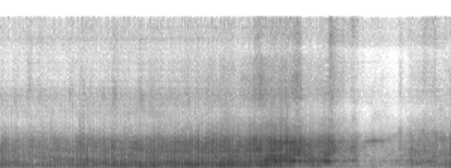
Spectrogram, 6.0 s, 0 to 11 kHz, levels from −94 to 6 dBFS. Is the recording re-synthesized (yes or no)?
yes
